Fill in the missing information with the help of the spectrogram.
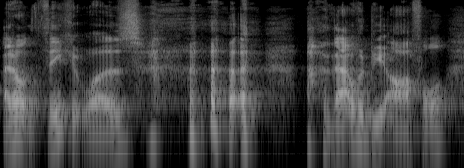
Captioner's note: laughing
